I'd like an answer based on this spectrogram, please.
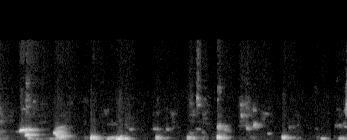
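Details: Blenheim Cavalier King Charles Spaniel puppies, seven weeks old, in an indoor puppy pen in a litter of five. Short yelping yips, some higher and some lower, repeat roughly once a second in an uneven run, with quiet gaps between.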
